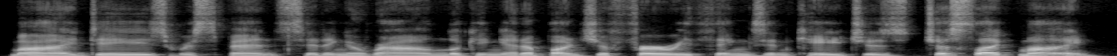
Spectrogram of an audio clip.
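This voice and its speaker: Woman reading as a proud little boy hamster telling his storybook tale, dramatic, lowish voice. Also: lively intonation, a little slow. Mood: wistful, eager. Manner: dramatic, repeats words for emphasis. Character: small male pet hamster, bright, proud, heartbroken storyteller. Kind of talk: children's storybook read-aloud in first person.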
